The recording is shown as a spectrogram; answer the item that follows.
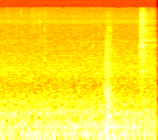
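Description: A steady low background rumble, with one brief soft click near the end.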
